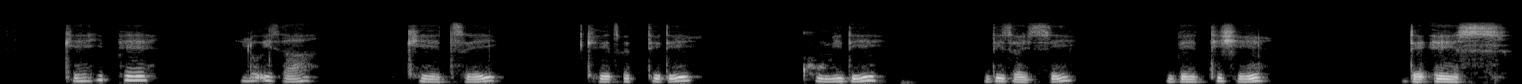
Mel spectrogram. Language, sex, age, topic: Gamo, male, 25-35, government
